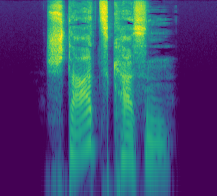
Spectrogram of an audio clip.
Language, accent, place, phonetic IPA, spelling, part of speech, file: German, Germany, Berlin, [ˈʃtaːt͡sˌkasn̩], Staatskassen, noun, De-Staatskassen.ogg
- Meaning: plural of Staatskasse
